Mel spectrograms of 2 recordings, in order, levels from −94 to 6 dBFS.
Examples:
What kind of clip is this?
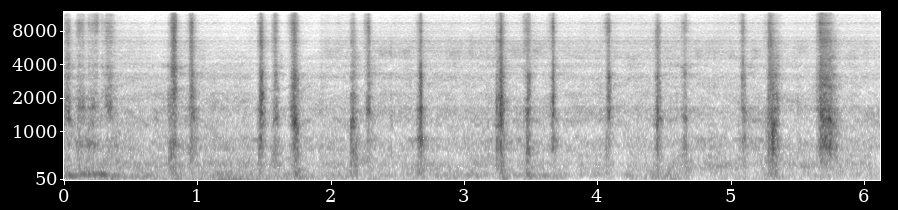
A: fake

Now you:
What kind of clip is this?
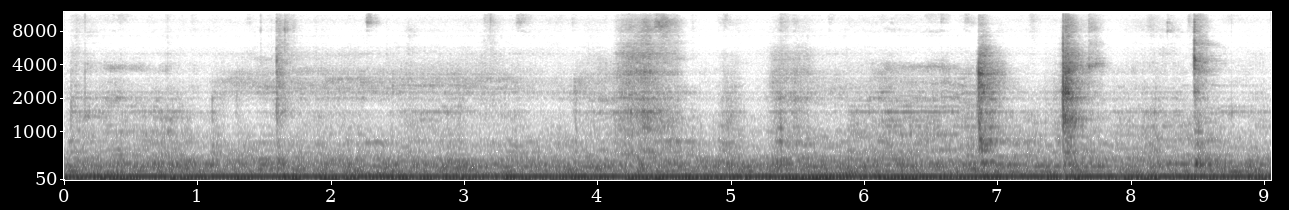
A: fake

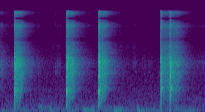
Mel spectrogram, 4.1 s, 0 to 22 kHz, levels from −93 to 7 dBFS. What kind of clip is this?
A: real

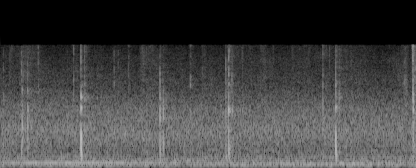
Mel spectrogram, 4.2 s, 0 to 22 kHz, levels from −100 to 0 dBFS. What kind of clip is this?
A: real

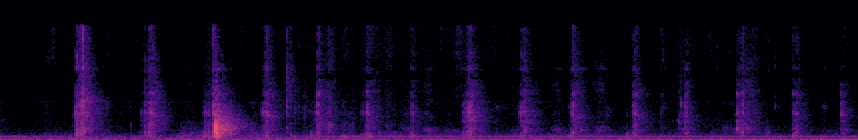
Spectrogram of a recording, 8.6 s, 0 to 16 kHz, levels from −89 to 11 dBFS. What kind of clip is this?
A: real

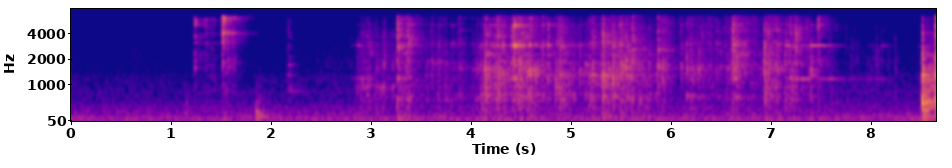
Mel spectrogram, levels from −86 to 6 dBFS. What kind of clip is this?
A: real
